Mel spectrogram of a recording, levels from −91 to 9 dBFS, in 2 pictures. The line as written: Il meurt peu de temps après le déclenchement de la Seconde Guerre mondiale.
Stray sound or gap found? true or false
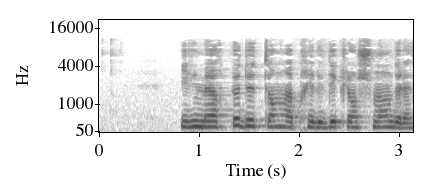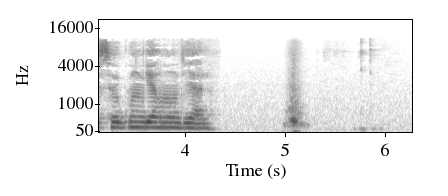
true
